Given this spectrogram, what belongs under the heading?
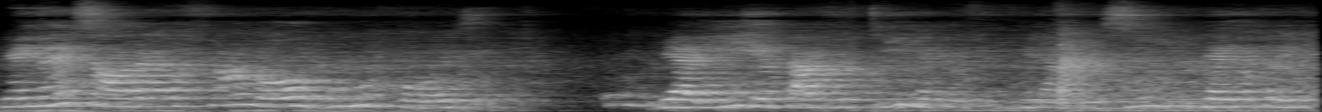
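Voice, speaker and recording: A woman's voice: a little fast, a crowd in the background. Far-off echoey woman telling stage stories. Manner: animated, acts out quoted lines with big pitch jumps. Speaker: actress talking about her solo show. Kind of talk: casual storytelling chat. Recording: echoey hall, from far off, noisy.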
